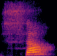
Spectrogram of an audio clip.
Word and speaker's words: ça: regarder, étonné, élégante, raffiné, a softened C. Instead of K, this cédille makes us say ça.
